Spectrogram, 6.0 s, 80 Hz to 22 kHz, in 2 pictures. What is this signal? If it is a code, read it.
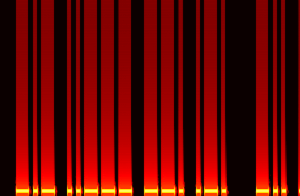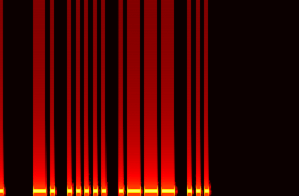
Morse code, heard as a keyed tone, about 28 wpm, 700 Hz. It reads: K2GR DE N5JS
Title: USA Callsign DE Callsign - 4 Characters - 28wpm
